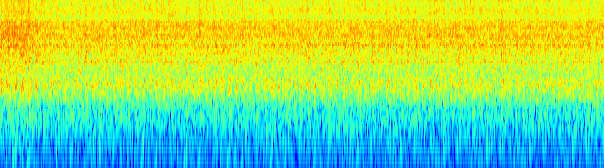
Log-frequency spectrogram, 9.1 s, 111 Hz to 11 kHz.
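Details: BMW M50/M52 straight-six turbo build, already filled with oil, cranked before its first start to bring up oil pressure: steady, even starter whir with loose rhythm and no firing; normal priming crank.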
